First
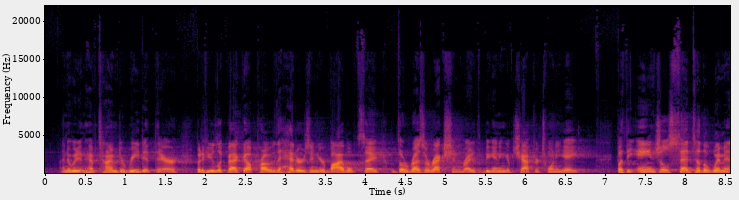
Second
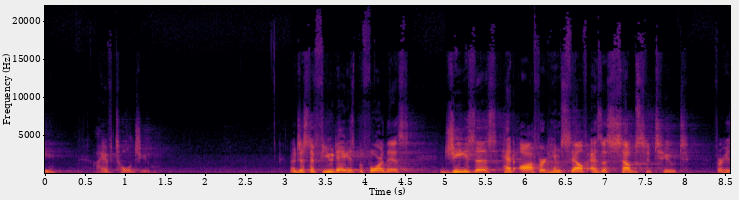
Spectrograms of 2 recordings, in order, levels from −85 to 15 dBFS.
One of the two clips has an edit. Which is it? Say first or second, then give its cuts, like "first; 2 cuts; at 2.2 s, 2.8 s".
first; 1 cut; at 7.1 s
